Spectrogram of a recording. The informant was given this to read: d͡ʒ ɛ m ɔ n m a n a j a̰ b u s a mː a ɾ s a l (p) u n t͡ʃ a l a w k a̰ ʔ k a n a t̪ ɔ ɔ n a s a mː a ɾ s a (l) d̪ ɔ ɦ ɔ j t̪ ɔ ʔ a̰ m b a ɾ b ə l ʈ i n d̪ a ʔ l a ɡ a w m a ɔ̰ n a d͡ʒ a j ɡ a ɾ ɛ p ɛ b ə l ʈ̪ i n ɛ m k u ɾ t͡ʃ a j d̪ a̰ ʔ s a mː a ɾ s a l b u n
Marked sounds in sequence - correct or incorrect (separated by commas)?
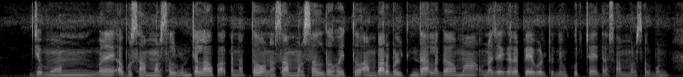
incorrect, correct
